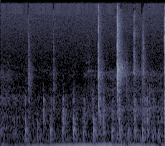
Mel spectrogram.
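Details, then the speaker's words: Suzuki Bandit motorcycle gearbox stripped for whining: uneven gritty clicking as output shaft bearing is turned by hand, rough with some play and needing replacement; main whine cause is pitted, grooved input shaft cog. "So the first problem is the bearing on the output shaft. It's really rough, doesn't sound like all that, and"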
